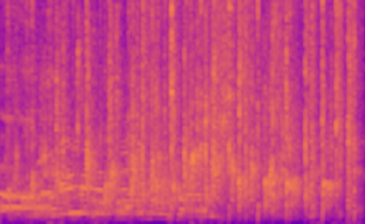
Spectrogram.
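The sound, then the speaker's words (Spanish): A crowd claps steadily throughout, a dense patter of many hands at a fairly loud level, mixed with voices calling out and cheering over the top. “Un aplauso para él.”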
